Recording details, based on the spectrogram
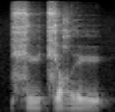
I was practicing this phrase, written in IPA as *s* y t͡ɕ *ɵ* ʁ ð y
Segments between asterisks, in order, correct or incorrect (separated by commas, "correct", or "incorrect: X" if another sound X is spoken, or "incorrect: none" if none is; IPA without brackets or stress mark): incorrect: ɕ, incorrect: o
